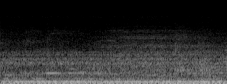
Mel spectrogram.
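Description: A steady low hum, even throughout, with no distinct events over it.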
